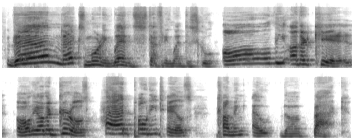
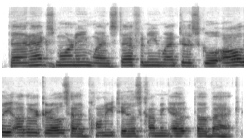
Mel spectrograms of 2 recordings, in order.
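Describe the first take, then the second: First: It starts fast, slows at the end, lively. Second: It is read flat and even, like a robot.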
